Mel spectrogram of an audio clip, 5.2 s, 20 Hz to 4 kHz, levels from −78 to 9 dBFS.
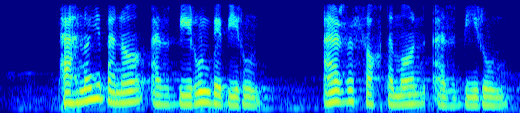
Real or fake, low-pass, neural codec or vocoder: real; 3.6 kHz; none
